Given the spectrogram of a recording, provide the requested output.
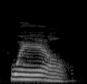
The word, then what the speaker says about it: whale: Okay, so whale is W, H, making one sound. Whale. A, there's a C in the A. O. O. And then there is a silent E at the end, making that A have a long vowel A sound, making it say its name.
